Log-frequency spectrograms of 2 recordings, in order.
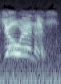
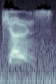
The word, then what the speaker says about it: Jones: him for you private Jonas Jonas hell are you sir for the millionth time my name is pronounced Jones Jones shut up join us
